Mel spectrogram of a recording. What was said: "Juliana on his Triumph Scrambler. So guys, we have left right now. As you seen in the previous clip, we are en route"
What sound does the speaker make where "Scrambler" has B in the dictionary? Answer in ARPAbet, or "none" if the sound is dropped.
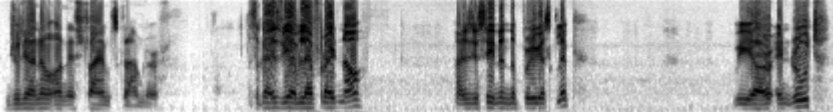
none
